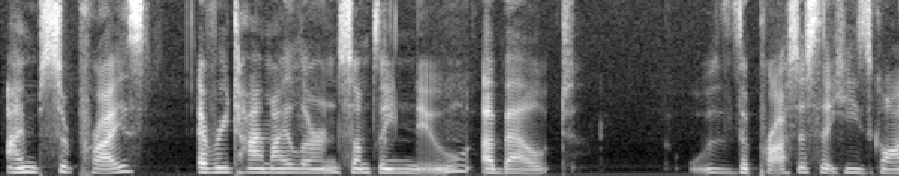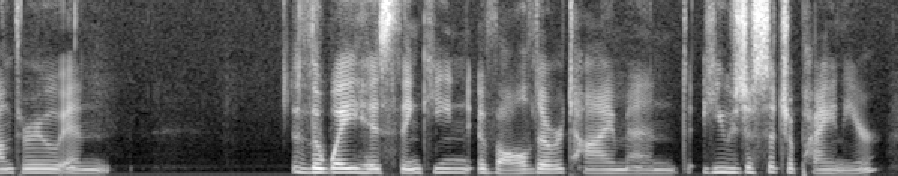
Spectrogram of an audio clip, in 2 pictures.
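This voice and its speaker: A woman's voice: on the low side, steady tone, unhurried, a little mellow, no echo, clean studio sound. A woman talking casually as an interview guest, explaining things thoughtfully in long linked phrases. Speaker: interview guest, singer, author and voice actor.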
